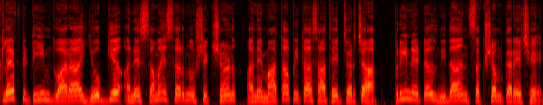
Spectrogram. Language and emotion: Gujarati, neutral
